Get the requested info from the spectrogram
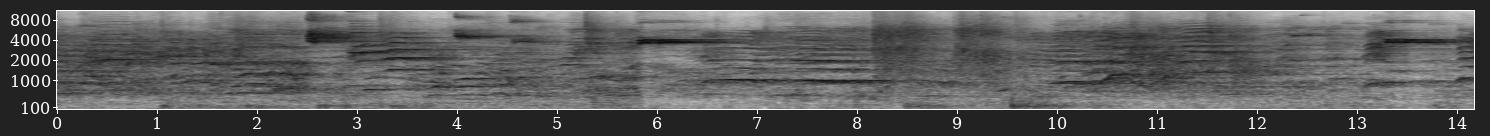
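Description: Players' and spectators' voices and shouts echoing in a school gymnasium, with the thuds of a volleyball bouncing on the hardwood floor and being struck.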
